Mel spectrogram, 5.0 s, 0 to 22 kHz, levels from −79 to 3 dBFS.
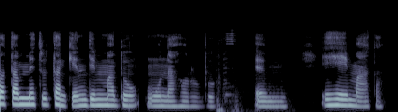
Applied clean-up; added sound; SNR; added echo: neural mask model DeepFilterNet 3.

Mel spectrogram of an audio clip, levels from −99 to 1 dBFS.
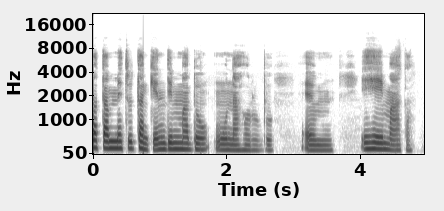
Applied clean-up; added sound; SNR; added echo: none; none; none; none.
